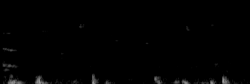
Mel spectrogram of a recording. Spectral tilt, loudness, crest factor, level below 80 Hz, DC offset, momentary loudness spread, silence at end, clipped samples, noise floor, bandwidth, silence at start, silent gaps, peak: -7 dB/octave; -46 LUFS; 22 dB; -48 dBFS; under 0.1%; 13 LU; 0.2 s; under 0.1%; -63 dBFS; 7.4 kHz; 0.05 s; none; -22 dBFS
